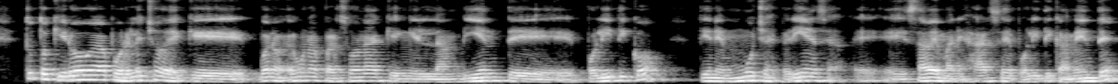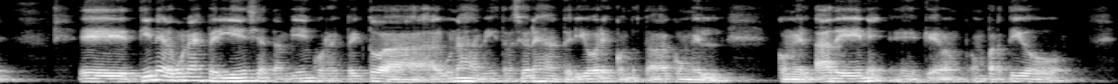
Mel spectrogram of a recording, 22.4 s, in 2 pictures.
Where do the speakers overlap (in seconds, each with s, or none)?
none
